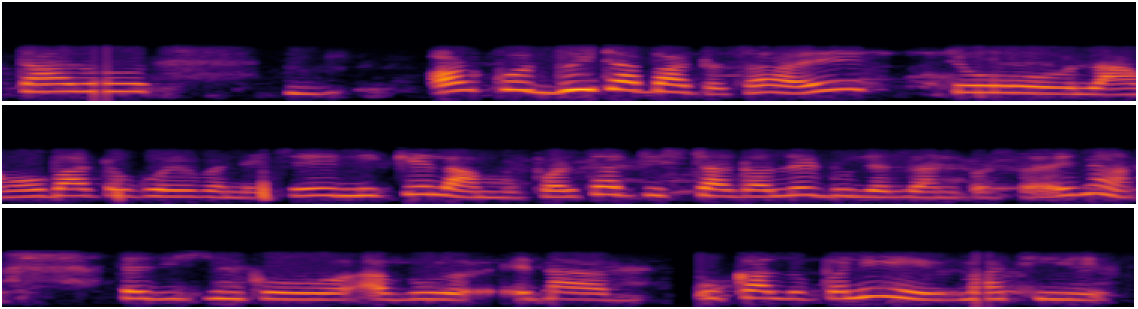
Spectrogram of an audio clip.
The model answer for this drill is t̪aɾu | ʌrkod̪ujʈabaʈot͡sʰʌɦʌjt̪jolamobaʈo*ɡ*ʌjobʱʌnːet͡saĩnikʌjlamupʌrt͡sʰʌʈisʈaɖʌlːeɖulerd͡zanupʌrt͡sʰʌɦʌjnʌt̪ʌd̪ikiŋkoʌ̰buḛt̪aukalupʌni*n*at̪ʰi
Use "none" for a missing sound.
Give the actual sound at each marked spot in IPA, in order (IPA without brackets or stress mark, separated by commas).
ɡ, m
